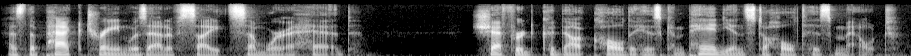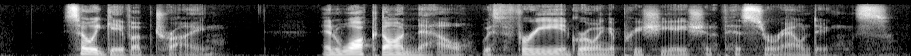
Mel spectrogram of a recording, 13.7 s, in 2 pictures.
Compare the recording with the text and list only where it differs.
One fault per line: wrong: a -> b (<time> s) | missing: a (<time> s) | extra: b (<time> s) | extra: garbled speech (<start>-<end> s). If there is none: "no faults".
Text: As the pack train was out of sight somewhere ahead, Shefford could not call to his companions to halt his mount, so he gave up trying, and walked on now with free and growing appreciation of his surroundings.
no faults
